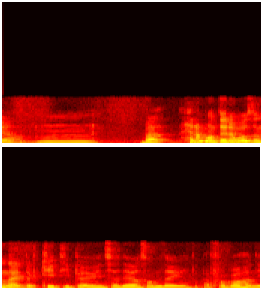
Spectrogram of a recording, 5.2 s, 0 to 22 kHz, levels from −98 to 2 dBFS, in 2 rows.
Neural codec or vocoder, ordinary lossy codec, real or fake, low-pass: none; none; real; 7.2 kHz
